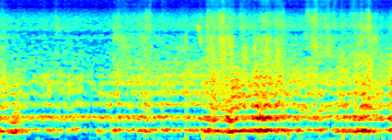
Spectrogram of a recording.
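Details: Buzzing of a managed honey bee colony during work to reduce its drones and head off colony splitting; a continuous droning hum with steady low tones beneath a broad hiss of many wingbeats, gently rising and falling.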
